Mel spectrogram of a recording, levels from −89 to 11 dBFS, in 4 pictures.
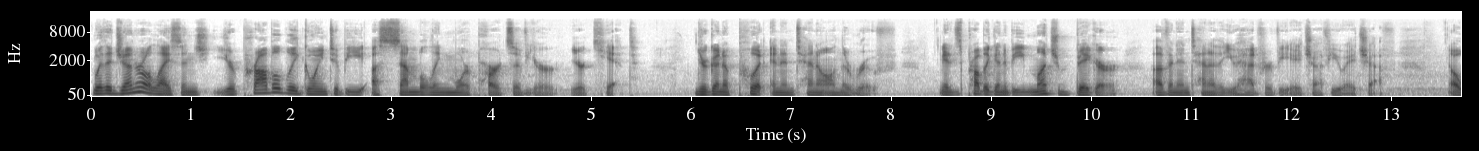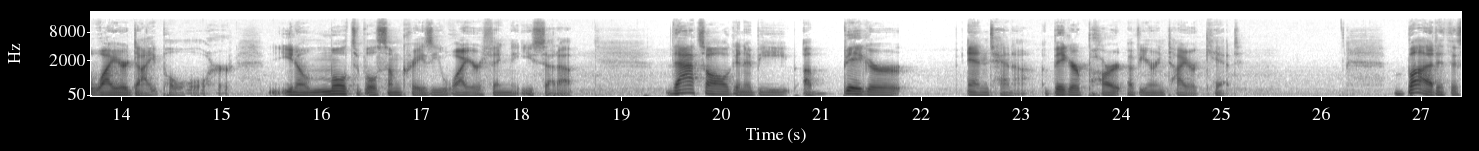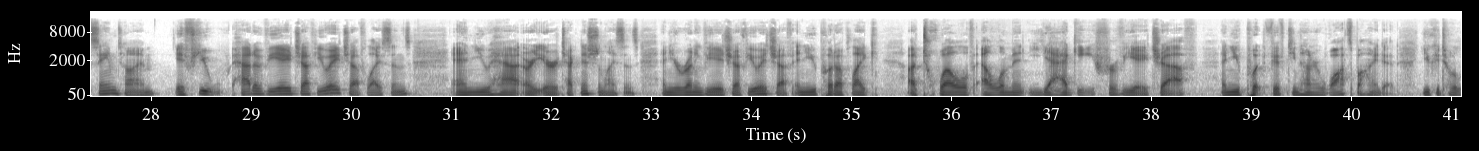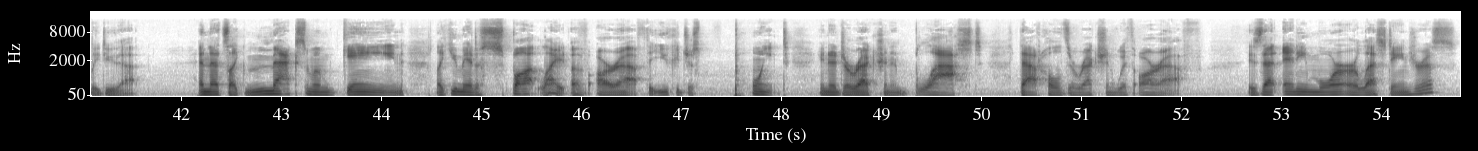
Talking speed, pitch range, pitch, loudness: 170 wpm, 95-120 Hz, 105 Hz, -20 LUFS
